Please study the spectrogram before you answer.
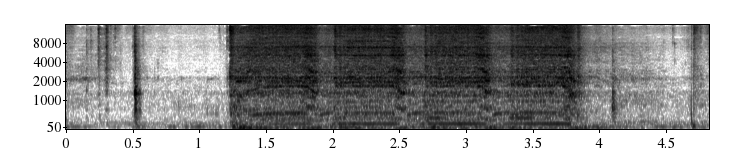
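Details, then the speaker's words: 1997 Lexus LX450 (Land Cruiser) 1FZ-FE during a cylinder compression test, readings around 175 psi with little variation between cylinders: about 2.5 seconds of even starter cranking with regular compression pulses; normal cranking, rings and valves healthy. "so what that tells us is we're holding good compression piston rings are healthy valves are seating correctly then taking exhaust valves and overall we've got a fairly healthy motor"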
